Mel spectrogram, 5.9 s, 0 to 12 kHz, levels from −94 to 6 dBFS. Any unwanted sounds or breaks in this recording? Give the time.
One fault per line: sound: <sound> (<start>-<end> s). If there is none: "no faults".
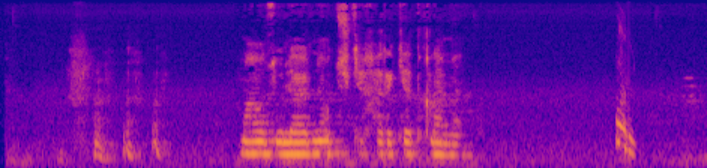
sound: laugh (0.5-1.4 s)
sound: chirp (5.1-5.3 s)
